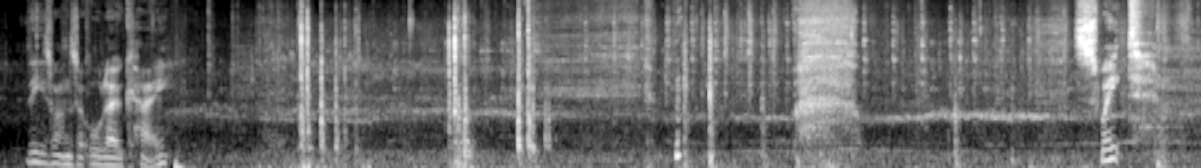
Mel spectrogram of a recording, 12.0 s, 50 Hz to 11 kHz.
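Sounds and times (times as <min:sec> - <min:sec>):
handling knocks and clicks: 0:06.6 - 0:08.0.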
